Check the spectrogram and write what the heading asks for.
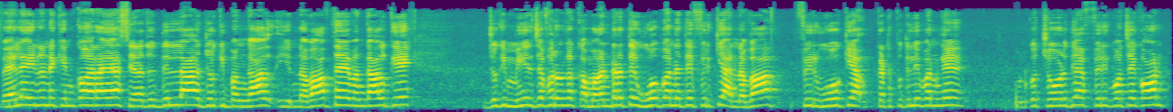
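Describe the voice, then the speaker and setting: A man's voice: very high voice, steady tone, moderate pace, a bit bright, slight background noise. A male teacher giving a history lecture, constantly asking questions and answering them himself, repeating key words for emphasis.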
